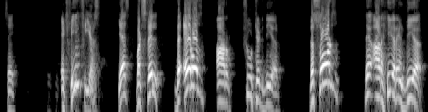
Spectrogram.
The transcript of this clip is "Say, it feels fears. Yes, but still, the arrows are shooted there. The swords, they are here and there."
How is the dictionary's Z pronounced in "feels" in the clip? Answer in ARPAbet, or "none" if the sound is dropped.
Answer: none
